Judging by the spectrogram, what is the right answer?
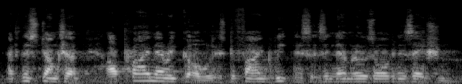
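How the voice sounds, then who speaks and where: Brief: man as a cold, precise spymaster, mid-pitched, clipped orders. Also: moderate pace, a little hiss or hum, close to an everyday voice, rough recording. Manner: crisp, commanding briefing. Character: stern male intelligence handler, cold and precise. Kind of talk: video game cut-scene acting.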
